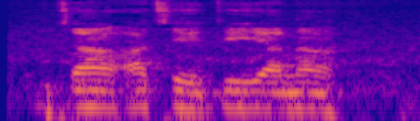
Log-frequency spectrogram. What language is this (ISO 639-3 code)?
gig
